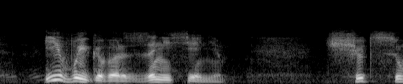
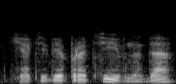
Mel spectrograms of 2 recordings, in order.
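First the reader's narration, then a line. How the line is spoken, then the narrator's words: Whispering. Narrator (Russian): прошептала Нелли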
